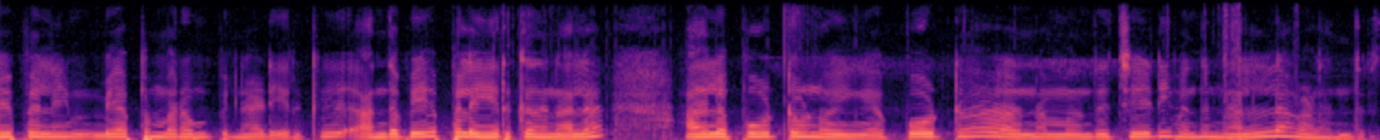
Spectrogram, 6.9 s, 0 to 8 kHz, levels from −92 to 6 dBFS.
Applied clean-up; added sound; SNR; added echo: neural mask model Resemble Enhance denoiser.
